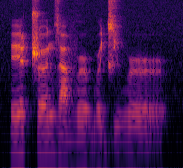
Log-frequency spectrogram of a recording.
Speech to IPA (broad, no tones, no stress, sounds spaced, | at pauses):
e ʈ͡ʂ œ n z a v ə˞ b ə˞ d͡ʑ i β ə˞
